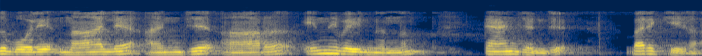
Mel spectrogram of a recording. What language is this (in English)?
Malayalam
